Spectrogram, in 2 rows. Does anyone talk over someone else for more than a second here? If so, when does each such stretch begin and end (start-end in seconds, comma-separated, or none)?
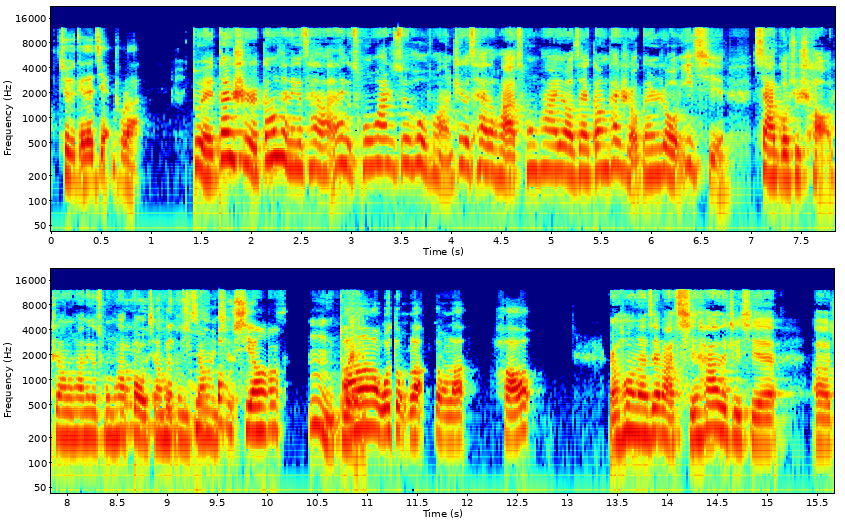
8.4-9.7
